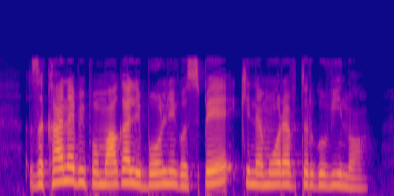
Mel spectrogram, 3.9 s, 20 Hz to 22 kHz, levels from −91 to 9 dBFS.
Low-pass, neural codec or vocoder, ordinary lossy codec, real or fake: 7.2 kHz; none; none; real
